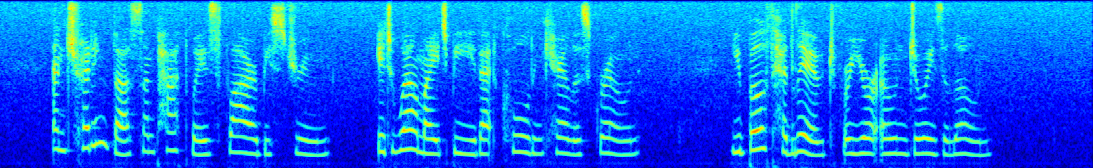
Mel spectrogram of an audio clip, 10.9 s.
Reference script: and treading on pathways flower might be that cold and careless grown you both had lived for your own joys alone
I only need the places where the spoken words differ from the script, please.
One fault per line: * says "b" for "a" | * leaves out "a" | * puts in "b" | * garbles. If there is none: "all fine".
* puts in "thus"
* puts in "bestrewn it well"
